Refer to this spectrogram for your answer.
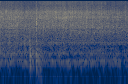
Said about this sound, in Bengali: জল সহ মশলা একসাথে দিয়ে দিলাম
